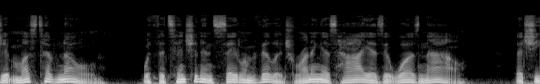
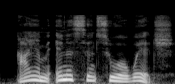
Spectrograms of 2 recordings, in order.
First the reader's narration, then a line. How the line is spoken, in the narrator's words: she shouted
